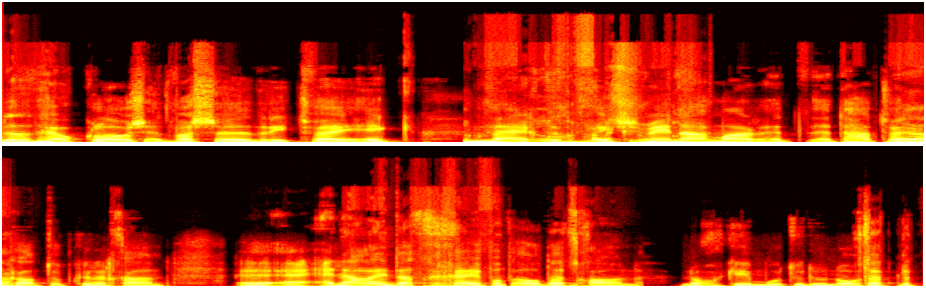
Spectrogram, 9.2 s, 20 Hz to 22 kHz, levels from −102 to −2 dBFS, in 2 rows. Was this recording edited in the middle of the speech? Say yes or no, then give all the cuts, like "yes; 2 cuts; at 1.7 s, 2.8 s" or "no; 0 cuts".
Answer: yes; 7 cuts; at 2.3 s, 3.0 s, 3.5 s, 4.4 s, 7.1 s, 7.5 s, 7.8 s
